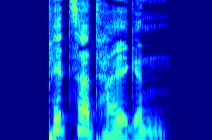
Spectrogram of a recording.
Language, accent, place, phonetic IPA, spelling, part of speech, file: German, Germany, Berlin, [ˈpɪt͡saˌtaɪ̯ɡn̩], Pizzateigen, noun, De-Pizzateigen.ogg
- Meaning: dative plural of Pizzateig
